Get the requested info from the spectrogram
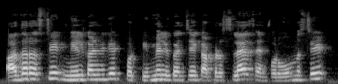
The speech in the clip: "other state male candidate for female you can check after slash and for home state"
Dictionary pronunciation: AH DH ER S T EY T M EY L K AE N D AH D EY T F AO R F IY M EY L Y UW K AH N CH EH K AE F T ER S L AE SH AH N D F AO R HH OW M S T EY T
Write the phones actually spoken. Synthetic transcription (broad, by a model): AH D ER S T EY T M EY L K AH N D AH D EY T F AO R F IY M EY L Y UW K AH N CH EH K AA P T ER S L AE S AH N D F AO R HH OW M S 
